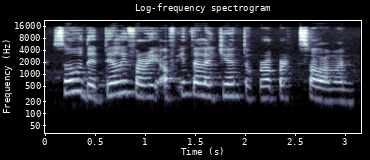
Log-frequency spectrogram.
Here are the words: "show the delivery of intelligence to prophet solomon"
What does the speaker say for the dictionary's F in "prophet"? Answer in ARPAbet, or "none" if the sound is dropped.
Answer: P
